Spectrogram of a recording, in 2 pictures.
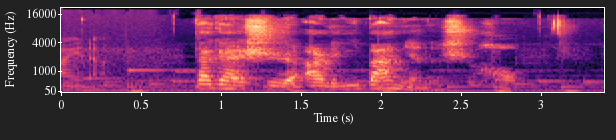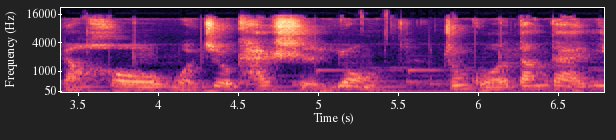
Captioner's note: Mandarin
